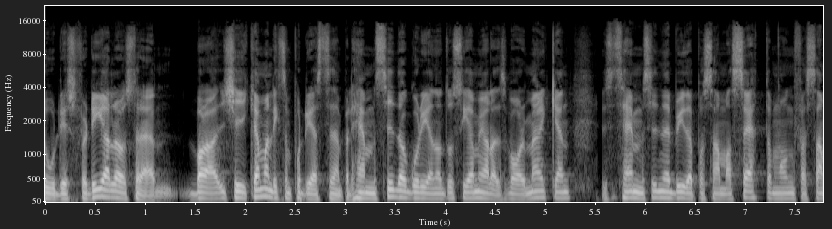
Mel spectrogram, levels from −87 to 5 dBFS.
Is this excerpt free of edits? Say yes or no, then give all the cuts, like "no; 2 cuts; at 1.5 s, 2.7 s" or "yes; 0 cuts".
yes; 0 cuts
